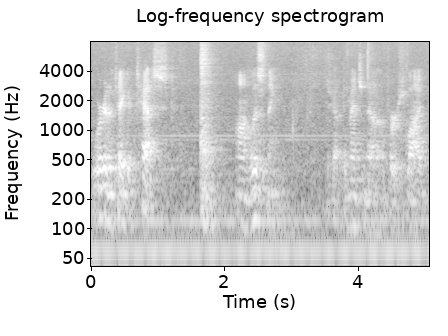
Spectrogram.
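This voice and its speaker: This older college instructor talks through a mask in a fairly low voice with lively intonation and normal speed. Chatty and self-mocking, he asks the students questions, and the room sound is distant and roomy with background noise.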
